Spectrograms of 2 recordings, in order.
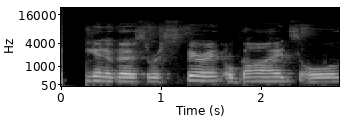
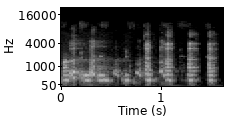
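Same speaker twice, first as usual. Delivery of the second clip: high bright laugh; 4 semitones higher than usual. Real, not acted. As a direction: burst into laughter. Laughs at own story.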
